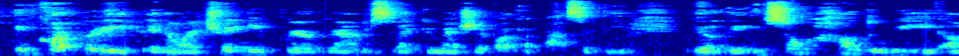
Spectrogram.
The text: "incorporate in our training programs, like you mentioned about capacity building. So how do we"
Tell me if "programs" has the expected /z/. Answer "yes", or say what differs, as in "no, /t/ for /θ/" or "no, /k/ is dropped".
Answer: no, /s/ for /z/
